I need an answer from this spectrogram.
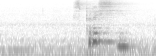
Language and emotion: Russian, neutral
